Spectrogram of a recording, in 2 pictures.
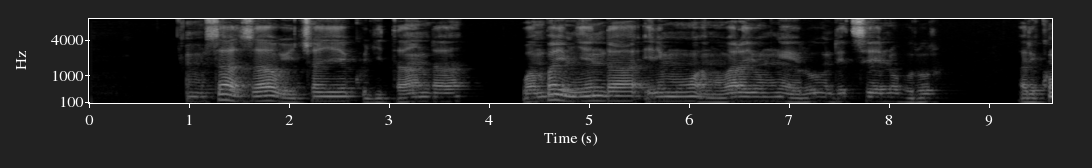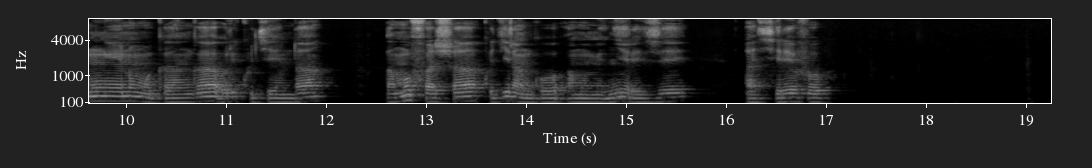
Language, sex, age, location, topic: Kinyarwanda, female, 36-49, Huye, health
